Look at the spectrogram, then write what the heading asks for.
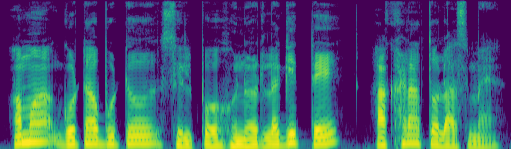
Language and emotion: Santali, neutral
